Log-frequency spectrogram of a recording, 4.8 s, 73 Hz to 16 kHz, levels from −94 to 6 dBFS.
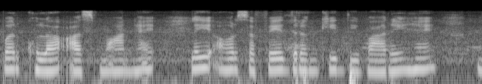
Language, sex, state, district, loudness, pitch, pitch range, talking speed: Bhojpuri, male, Uttar Pradesh, Gorakhpur, -17 LUFS, 180 Hz, 175-190 Hz, 160 wpm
